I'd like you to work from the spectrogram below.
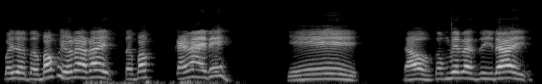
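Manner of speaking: usual speaking voice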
